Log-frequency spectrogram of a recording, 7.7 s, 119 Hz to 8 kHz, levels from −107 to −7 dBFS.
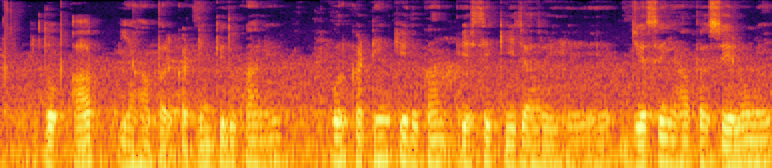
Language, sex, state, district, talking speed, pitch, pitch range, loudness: Hindi, male, Madhya Pradesh, Dhar, 180 wpm, 115 Hz, 110-125 Hz, -17 LUFS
